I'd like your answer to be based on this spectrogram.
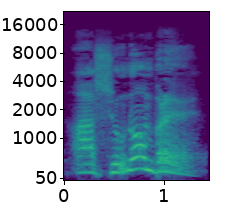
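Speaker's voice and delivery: long, drawn-out preacher's call; congregational call. Real, not acted. Preacher calling the congregation to praise, slow drawn-out call. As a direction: stretch each word, inviting the response.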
